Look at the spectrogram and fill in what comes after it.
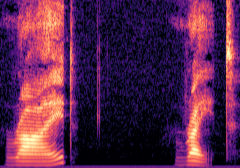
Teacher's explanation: The I in ride should be longer because the D is a voiced consonant.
